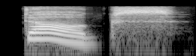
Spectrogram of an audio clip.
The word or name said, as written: dogs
